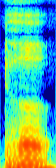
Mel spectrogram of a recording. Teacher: नाद व्यंजन वर्ण आहेत मूर्धन्य उगमस्थान असल्यामुळे मूर्धन्य व्यंजन वर्ण आहेत महाप्राण मिश्रित व्यंजन वर्ण आहेत कारण ड मध्ये ह मिसळला ढ ऐकू येते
